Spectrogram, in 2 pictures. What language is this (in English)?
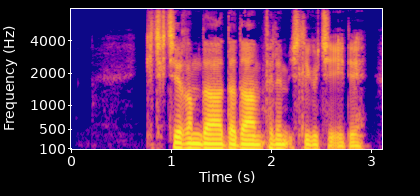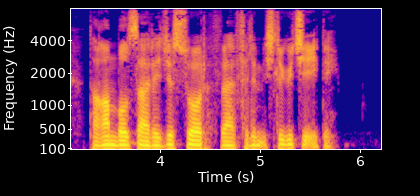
Uyghur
